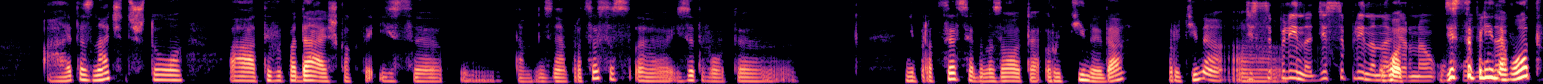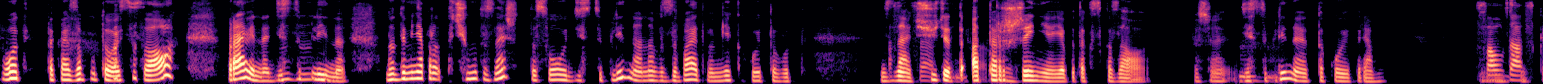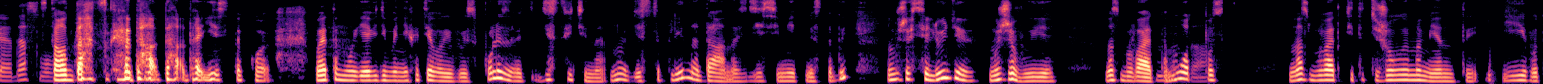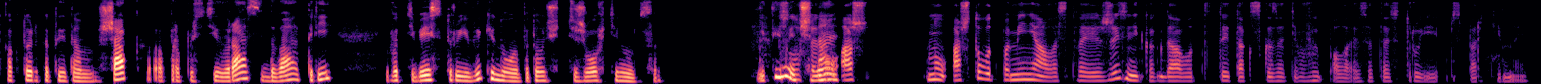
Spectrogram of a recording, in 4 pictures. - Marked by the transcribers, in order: tapping; chuckle; "Потому что" said as "пошэ"
- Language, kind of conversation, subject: Russian, podcast, Что для тебя значит быть честным с собой по-настоящему?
